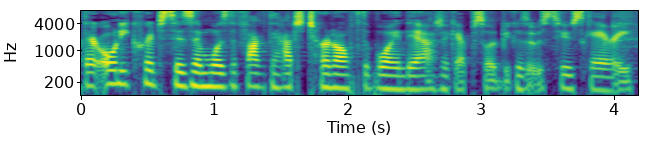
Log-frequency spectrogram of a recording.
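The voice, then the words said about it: Irish accent. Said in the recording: “In my lovely Irish accent.”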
